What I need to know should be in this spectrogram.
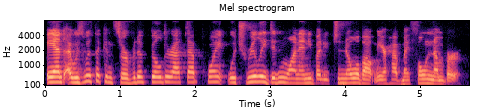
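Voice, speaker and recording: A woman's voice: medium pitch, fast talker. A woman, talking candidly and colloquially as an interview guest, telling stories and acting out quoted remarks. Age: 50s. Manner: animated storytelling, quotes herself and others, colloquial. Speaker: interview guest, real estate broker and speaker. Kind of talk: casual, candid interview chat.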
